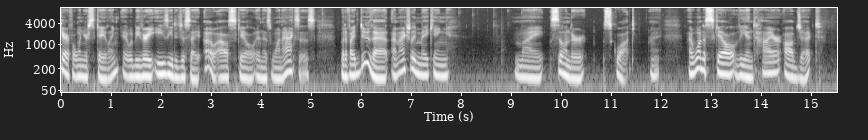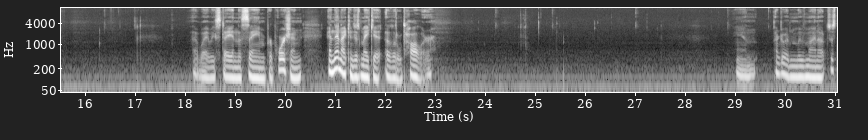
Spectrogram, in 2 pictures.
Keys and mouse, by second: 3.2 click, 5.6 space, 6.9 alt+click, 7.5 alt+right click, 8.3 alt+middle click, 9.0 alt+right click, 9.5 alt+middle click, 12.0 ctrl+z, 13.2 space, 16.5 click, 21.7 click, 24.8 w, 25.4 click, 28.9 click.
